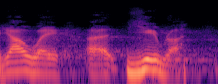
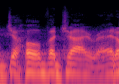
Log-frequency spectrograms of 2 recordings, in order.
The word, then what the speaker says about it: Yahweh Yireh: Or Yahweh Yireh, which some people say Jehovah Jireh. I don't pronounce it that way.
